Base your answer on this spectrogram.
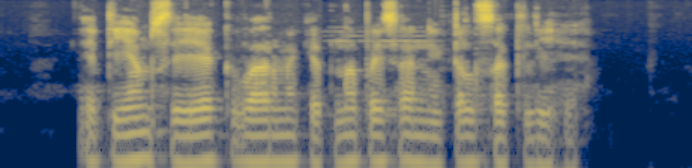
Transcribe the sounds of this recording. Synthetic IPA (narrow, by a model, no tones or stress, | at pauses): ḛːʈiemseeːkbaːɾmẽkɪt̪napəɪsanɪkəlsəkliɦɛː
